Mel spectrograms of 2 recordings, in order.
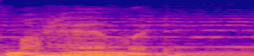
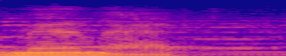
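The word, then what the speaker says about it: מחמד: a after the H according to Ben Yehuda Hebrew English dictionary it is correctly pronounced as Muhammad not ma'am ad so how we're going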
